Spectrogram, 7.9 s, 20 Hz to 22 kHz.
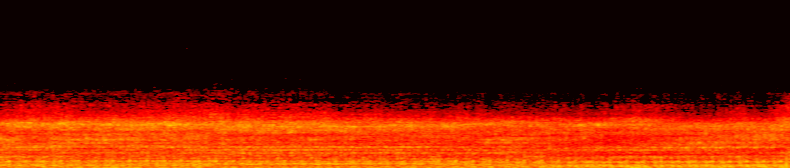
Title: E38 M62 VANOS "Engine Knock"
